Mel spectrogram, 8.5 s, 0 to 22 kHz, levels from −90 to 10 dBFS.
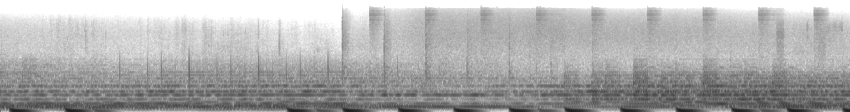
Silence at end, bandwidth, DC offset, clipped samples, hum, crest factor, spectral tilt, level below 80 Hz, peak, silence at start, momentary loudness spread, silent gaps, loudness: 0 s; 14 kHz; under 0.1%; under 0.1%; none; 12 dB; -8 dB/octave; -14 dBFS; 0 dBFS; 0 s; 9 LU; none; -17 LUFS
